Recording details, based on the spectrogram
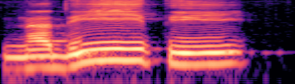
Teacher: नदी दीर्घ ई है, उसके बाद इति ह्रस्व ई है, तो दोनों मिलकर दीर्घ ई हो चुका है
